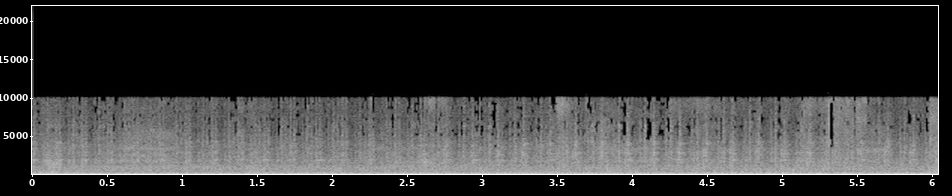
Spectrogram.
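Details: 2000 Porsche 911 (996) Millennium, 110,000 km: steady idle with a light, fairly regular knock near two per second over the low engine drone; an engine knock of unknown origin.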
